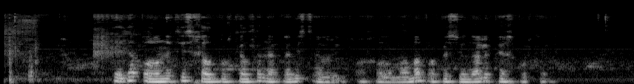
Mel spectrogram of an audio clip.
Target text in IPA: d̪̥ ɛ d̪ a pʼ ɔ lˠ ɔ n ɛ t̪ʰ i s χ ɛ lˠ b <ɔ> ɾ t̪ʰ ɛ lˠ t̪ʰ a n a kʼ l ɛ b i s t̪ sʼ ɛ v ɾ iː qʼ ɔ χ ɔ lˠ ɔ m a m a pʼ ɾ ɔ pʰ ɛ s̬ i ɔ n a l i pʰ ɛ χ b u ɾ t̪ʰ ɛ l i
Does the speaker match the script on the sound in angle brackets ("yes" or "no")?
no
